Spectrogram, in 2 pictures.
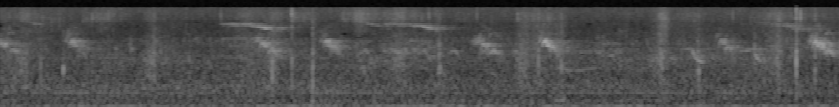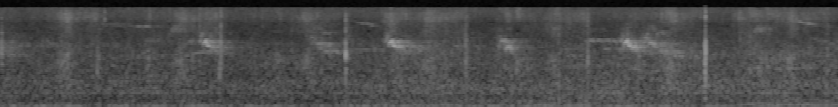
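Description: Small garden birds chirping faintly: many short, high, downward-slurred calls scattered throughout, over a steady low rumble.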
